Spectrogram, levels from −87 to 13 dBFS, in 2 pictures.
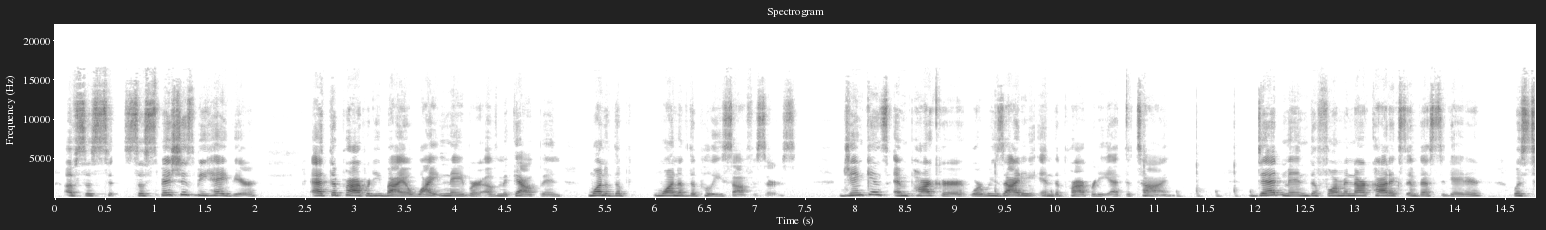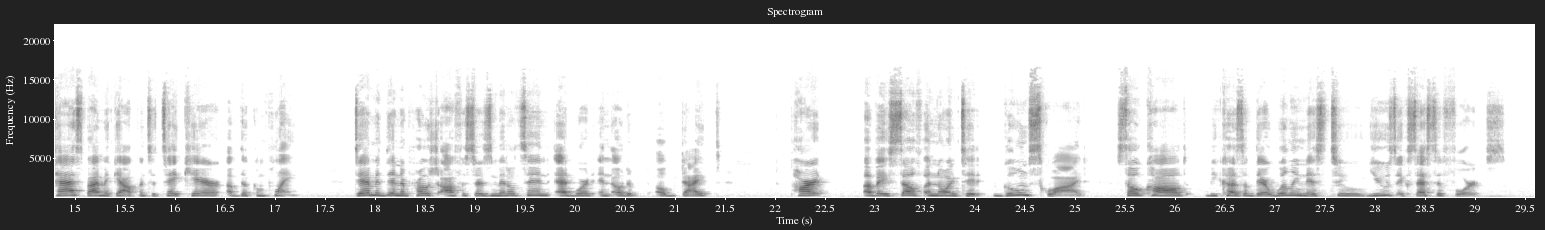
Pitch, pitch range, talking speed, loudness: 225 Hz, 215-245 Hz, 140 wpm, -33 LUFS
